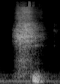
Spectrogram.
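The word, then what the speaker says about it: 四: youri your oi or your Chinese reading is pronounced she the way that you say is also she sometimes also read as shini but not even just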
